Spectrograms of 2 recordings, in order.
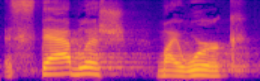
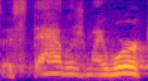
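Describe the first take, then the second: First: It is said in a confident, triumphant voice. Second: It is said in a tearful, crying voice. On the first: "with the complete confidence of victory" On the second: "And he says it with tears"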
